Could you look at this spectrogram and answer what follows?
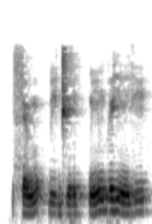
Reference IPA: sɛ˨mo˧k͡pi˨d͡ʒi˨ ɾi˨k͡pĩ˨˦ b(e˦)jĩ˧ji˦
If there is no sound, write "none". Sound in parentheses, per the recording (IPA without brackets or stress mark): e˦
